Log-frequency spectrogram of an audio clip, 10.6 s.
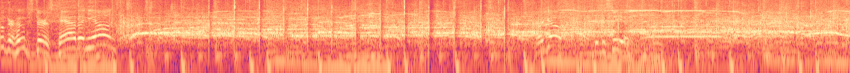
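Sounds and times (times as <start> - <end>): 
speech: 0.0 - 2.0
packed studio audience at a college basketball talk show cheering and clapping: 1.4 - 10.6
whoops and shouts: 1.6 - 10.6.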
